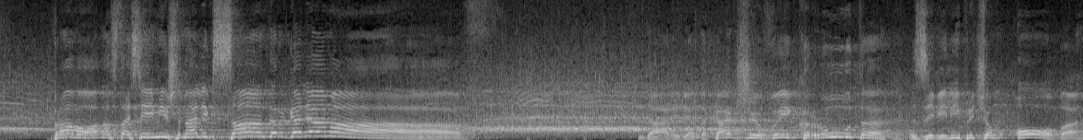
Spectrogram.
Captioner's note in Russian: ликование; ликование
